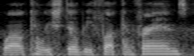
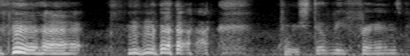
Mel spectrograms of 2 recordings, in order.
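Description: First: Said in the usual way. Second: High, slow, whiny plea; drawn-out mock pleading friends. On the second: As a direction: beg it like a needy ex.

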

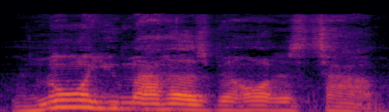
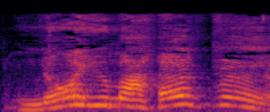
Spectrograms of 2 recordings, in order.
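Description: First: Said in the usual way. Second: High, loud burst of feeling; worked-up, raised-pitch outburst; exasperated exclamation. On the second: Real, not acted. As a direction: cry it out at a loved one. Repeats it as an exclamation to sweetheart.

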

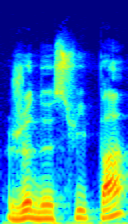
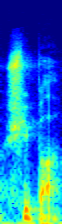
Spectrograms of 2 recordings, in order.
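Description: First: Slow, careful "je ne suis pas" with every syllable sounded, the ne kept in; very clear French. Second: "suis pas" run together fast and casual, je and ne dropped; quick sloppy French. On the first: Teacher showing learners the full careful French form, slow and clear. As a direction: spell out "je ne suis pas" slowly, nothing dropped. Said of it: "gdybym chciał powiedzieć tak bardzo wyraźnie". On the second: Teacher showing learners the clipped everyday French form, fast and careless. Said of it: "szybko i niedbale". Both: Shown as a demonstration.

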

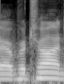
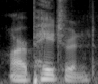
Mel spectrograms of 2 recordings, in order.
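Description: First: "patron" as puh-TRON, stress last; playful mispronunciation of patron. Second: "patron" as PAY-trun, stress first; standard pronunciation of patron. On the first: Pretend. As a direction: say "patron" with a weak first syllable and full "TRON". Repeats the joking mispronunciation. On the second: Shown as a demonstration. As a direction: say "patron" with a long "ay" up front. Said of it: "I got it right this time".

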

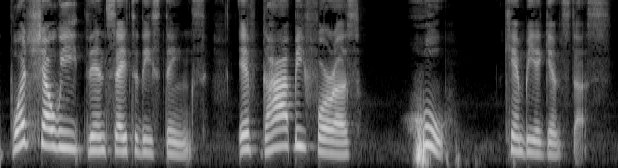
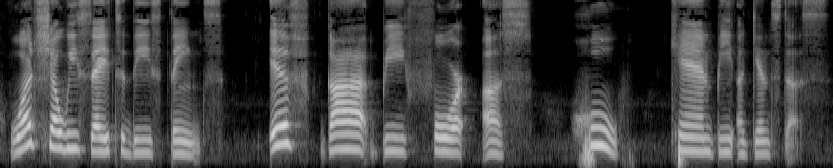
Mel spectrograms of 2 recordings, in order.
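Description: First: Fuller voice, rising on who; scripture reread. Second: Slow whispered start, long pause before who; slow dramatic reading. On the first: Preacher rereading the verse to his listeners. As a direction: read it again with more lift on who. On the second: Preacher reading scripture slowly to listeners. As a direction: read it slowly, letting each phrase hang. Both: Shown as a demonstration. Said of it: "I'm gonna read one more time".

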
